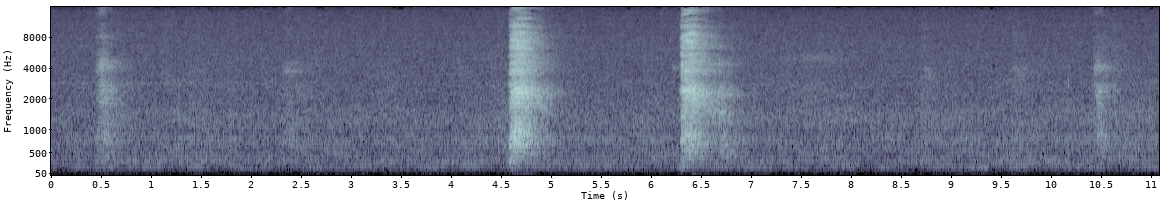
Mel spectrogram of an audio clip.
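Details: Cat named Balloon coughing in a quiet room: two sharp, explosive bursts a couple of seconds apart with fainter puffs around them.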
